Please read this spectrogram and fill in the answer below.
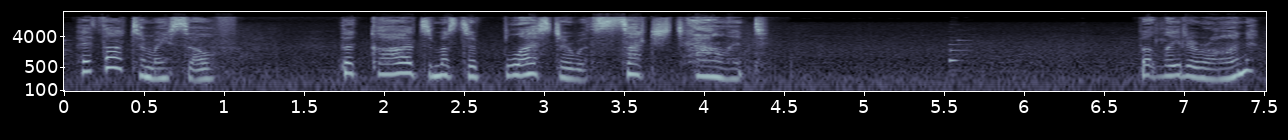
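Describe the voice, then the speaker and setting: A woman playing a gentle, sincere young dancer in a video game, modest and reflective. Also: high voice, slight background noise, rough recording. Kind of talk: scripted video game dialogue. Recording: light background music under game dialogue.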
